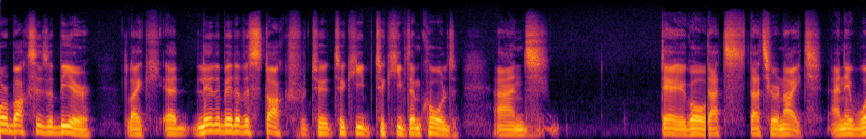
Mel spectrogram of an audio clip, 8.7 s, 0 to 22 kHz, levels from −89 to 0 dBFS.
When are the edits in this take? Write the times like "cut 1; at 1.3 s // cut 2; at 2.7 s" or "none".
cut 1; at 7.0 s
